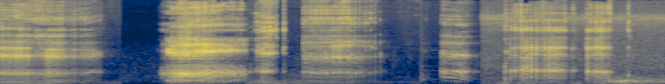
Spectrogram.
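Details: Several loud, drawn-out voiced belches in a row with brief silences between them, taken from a compilation of favorite burps; ordinary burping.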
